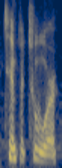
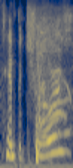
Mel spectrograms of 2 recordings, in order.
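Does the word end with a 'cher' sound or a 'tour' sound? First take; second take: tour; cher. First: The ending is said like the word 'tour'. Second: The ending is said with a usual 'cher' sound. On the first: "I say temperature" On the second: "instead of saying temperatures"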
